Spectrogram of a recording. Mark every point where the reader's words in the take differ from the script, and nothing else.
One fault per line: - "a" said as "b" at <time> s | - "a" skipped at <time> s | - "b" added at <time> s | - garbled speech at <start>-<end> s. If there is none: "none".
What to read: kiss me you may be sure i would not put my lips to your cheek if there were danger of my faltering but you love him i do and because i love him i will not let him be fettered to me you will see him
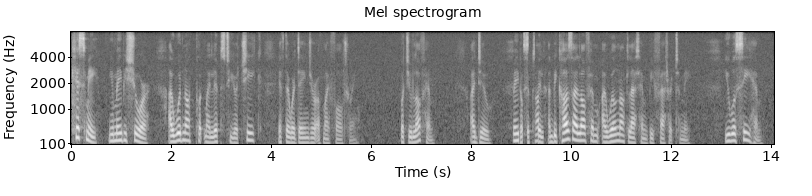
- garbled speech at 8.9-9.5 s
